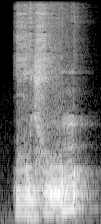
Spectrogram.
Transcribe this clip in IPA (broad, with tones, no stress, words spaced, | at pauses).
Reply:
ɣə˧˩jxə̰ː˧˥m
